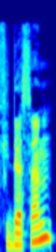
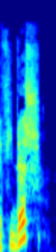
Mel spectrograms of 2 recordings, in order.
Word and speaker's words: Fidesz: Tak, tak, dokładnie, ale już z Fideszem jest inaczej, bo w Polsce dość często czyta się go, i to jest błędne, Fidesz, mm-hmm. Z, a czyta się Fidesz bez Z.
